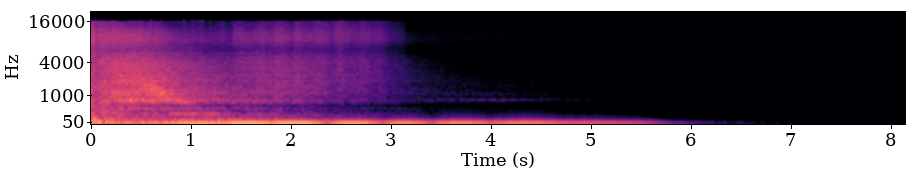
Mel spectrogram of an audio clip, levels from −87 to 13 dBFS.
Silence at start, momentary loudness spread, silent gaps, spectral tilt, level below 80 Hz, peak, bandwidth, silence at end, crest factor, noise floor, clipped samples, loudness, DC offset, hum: 0 s; 20 LU; none; -3 dB/octave; -16 dBFS; -2 dBFS; 16.5 kHz; 2.7 s; 14 dB; -90 dBFS; under 0.1%; -18 LUFS; under 0.1%; none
